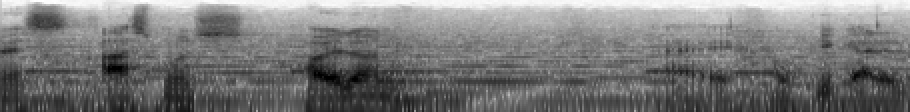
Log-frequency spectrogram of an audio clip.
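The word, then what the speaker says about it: Højlund: Yes, my name is Rasmus Hojlund. I hope you got it right. Great. No. It's you can pronounce however you want.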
